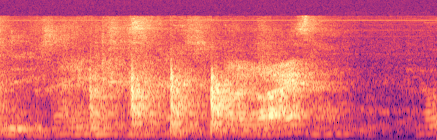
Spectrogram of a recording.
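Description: Faint, indistinct speech that dies away about one and a half seconds in.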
